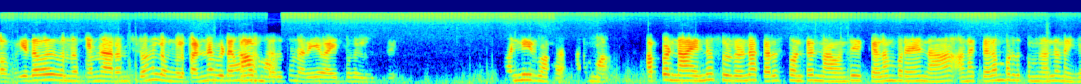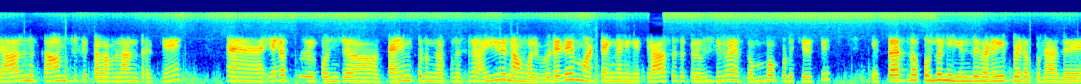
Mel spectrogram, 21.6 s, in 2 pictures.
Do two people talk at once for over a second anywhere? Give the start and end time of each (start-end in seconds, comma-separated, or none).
none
